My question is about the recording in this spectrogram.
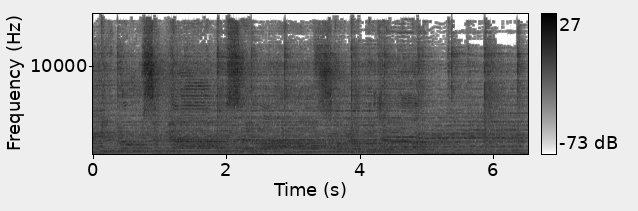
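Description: Live band music: several voices singing together over electric keyboards, with sustained low bass notes underneath.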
